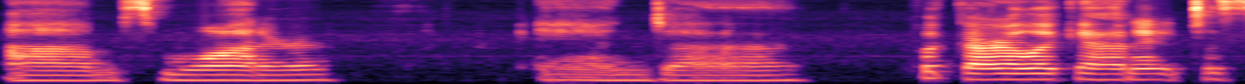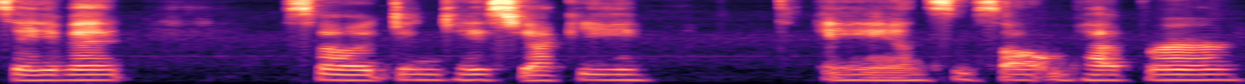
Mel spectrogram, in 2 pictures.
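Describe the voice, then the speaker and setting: Speaking at a fairly slow pace with long, frequent pauses, a woman with a Chicago accent is heard in a dry, close sound with no echo. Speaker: diet vlogger. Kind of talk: casual vlog monologue. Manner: halting, many fillers.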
